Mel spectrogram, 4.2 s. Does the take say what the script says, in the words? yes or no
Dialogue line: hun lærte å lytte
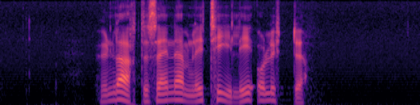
no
